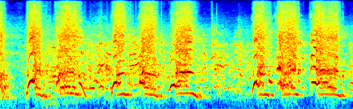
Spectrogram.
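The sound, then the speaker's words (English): A person imitates a yelping dog with a rapid series of loud, high, strained yelps, about seven or eight in a row, with a brief pause midway. “The dog.”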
